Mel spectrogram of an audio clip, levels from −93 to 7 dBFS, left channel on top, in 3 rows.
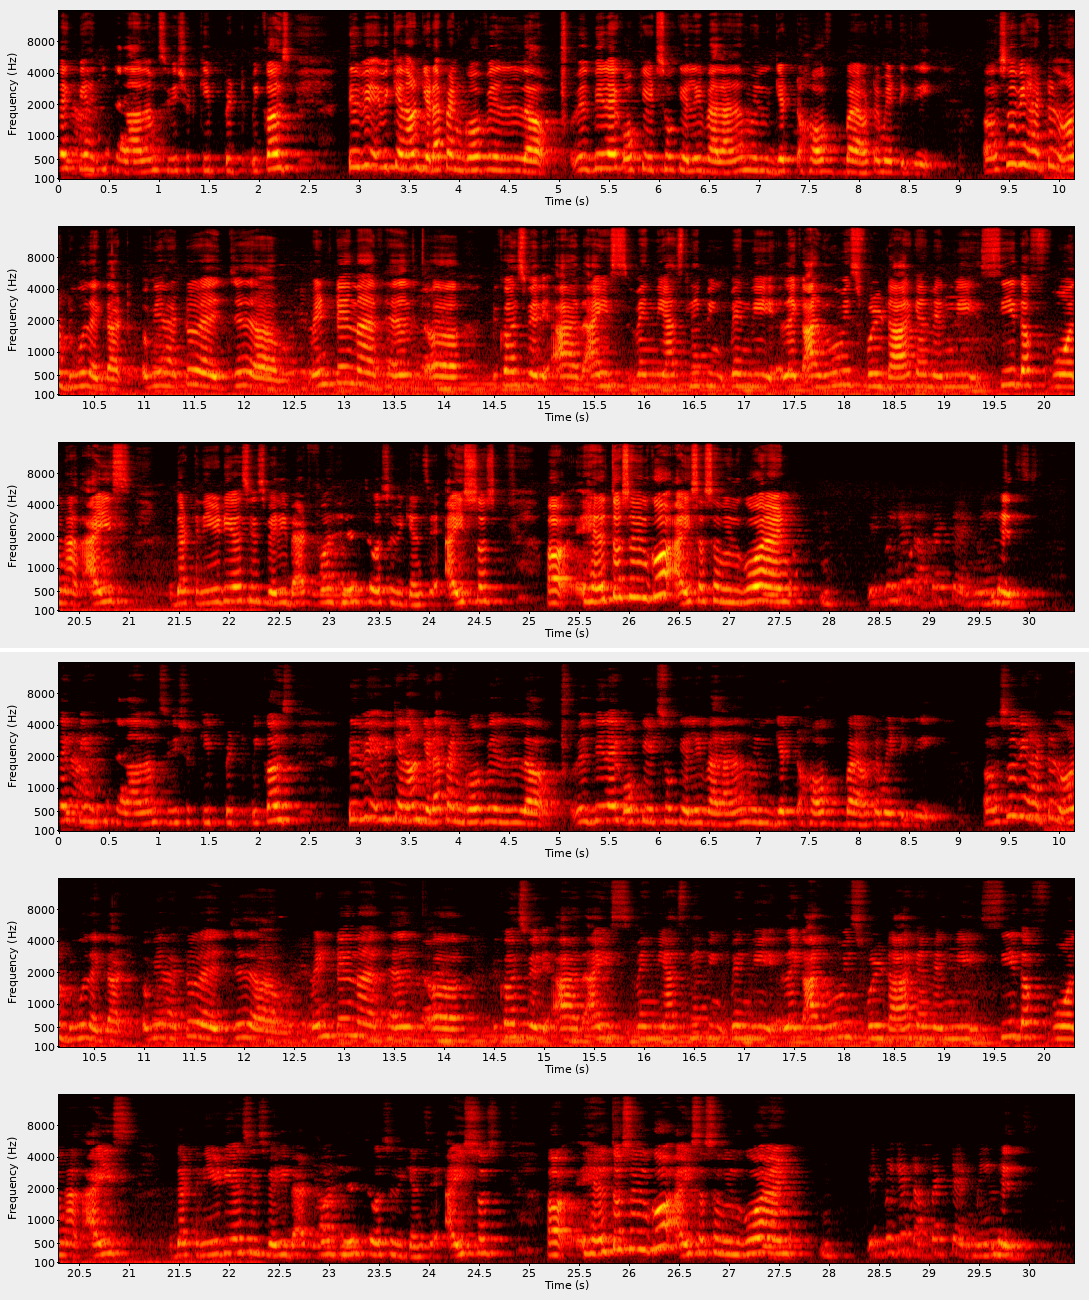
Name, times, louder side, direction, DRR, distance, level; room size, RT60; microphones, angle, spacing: voice 1, 0.0-8.7 9.2-21.0 21.4-27.6 27.9-28.0 29.6-29.8, left 5 dB, 70° left, 10 dB, 1.1 m, -35 dB
sound 1, 9.8-22.3, left 1 dB, 90° left, 3.9 m, -52 dB
sound 2, 12.0-19.4, right 1 dB, 25° right, 1.1 m, -48 dB
voice 2, 22.8-23.1 27.3-27.5 28.4-29.9, right 1 dB, 60° right, 1 dB, 3.7 m, -47 dB
19.0 x 8.8 x 3.8 m, 0.64 s
head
